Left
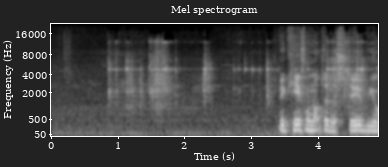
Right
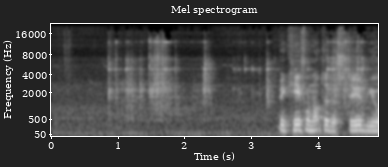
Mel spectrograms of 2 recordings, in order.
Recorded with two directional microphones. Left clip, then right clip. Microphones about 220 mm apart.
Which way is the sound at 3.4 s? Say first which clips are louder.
Right 1 dB; 35° left (ahead or behind).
